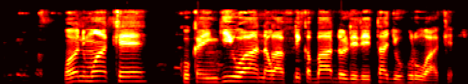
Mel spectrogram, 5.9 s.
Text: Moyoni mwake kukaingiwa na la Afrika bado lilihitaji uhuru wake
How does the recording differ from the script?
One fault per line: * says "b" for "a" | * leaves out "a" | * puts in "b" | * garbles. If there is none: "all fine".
all fine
